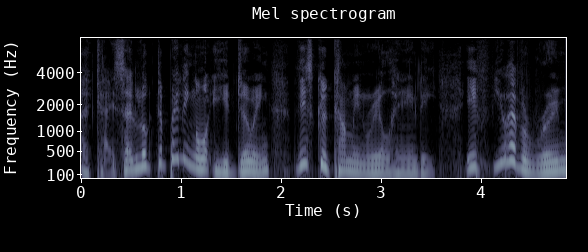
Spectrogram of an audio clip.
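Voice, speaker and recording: An Australian accent marks this man's moderate-paced speech, recorded very clean against a silent background, with a dry, close sound and no echo. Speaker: tradesman. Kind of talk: product review to camera. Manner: casual, sweary, joking.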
